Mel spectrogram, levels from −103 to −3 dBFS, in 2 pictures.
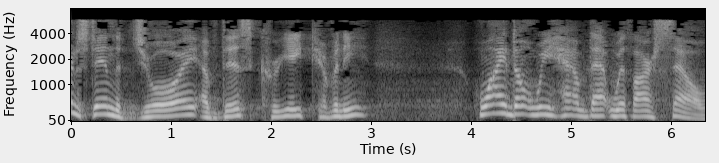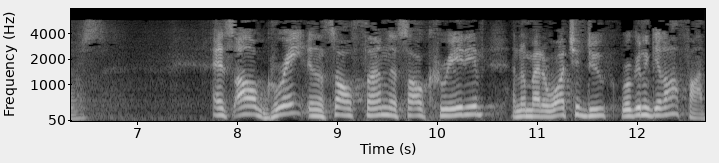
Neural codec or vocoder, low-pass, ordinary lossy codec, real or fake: codec, 16 kHz, about 1 kbps, DyCAST, with the encoder's durations; 7.2 kHz; MP3, 24 kbps; fake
